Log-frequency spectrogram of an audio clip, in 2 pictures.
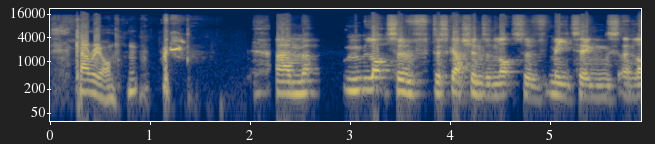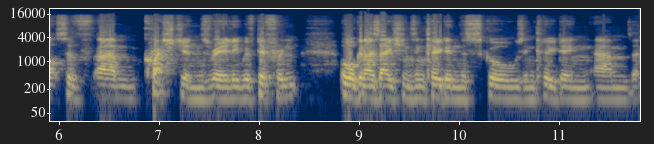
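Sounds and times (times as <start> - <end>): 
speech: 0.3 - 1.3, 2.0 - 11.8
sharp cough of a speaker: 0.8 - 1.5.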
